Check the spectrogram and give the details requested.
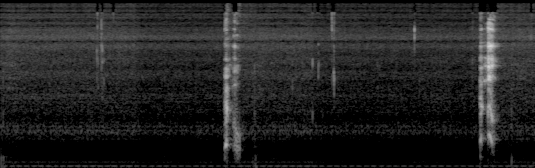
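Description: Two sharp, abrupt hiccup sounds about three seconds apart over a low steady room hum; ordinary hiccups.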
